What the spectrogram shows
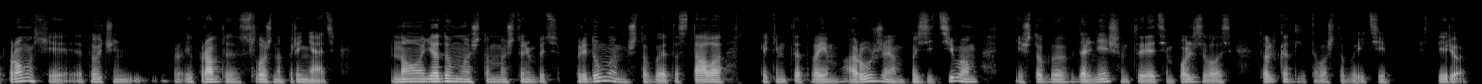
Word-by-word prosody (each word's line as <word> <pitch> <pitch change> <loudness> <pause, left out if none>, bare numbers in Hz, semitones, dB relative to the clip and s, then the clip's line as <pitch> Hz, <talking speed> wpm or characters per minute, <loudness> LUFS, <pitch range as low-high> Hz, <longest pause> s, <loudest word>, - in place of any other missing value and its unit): промахи, 140 +4 +2
э, 105 +1 -1
это 110 +3 -2
очень, 110 -2 -4 0.3
пр 125 -4 -7
и 115 - 0
правда, 120 -2 +4
сложно 110 -2 0
принять. 105 -4 -1 0.5
Но 125 +3 +4
я 135 +1 +7
думаю, 130 -4 +2
что 120 - -4
мы 110 -1 -2
что-нибудь 110 0 -4
придумаем, 130 - +1
чтобы 105 0 -3
это 100 +1 0
стало 105 +1 +5 0.3
каким-то 110 0 -3
твоим 105 +1 +1
оружием, 115 -2 +2
позитивом. 110 +6 0 0.3
И - - -5
чтобы 110 -1 0
в 110 - -11
дальнейшем 115 +2 +1
ты 100 0 -1
этим 100 0 0
пользовалась 105 -2 0 0.3
только 120 +2 0
для 100 - -13
того, 100 0 -5
чтобы 100 -3 -6
идти 100 +3 -6 0.3
вперед. - - -1
110 Hz, 145 wpm, -27 LUFS, 105-120 Hz, 0.5 s, я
